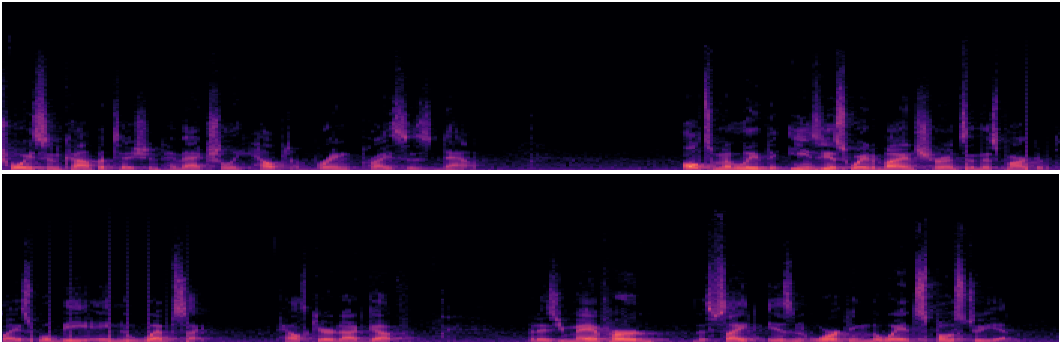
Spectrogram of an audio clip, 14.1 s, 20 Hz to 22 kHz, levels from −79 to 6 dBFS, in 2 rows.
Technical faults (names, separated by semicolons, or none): train of clicks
